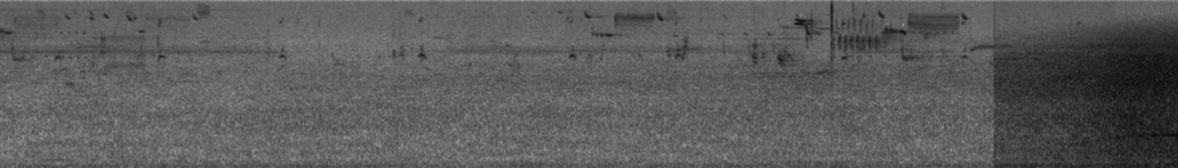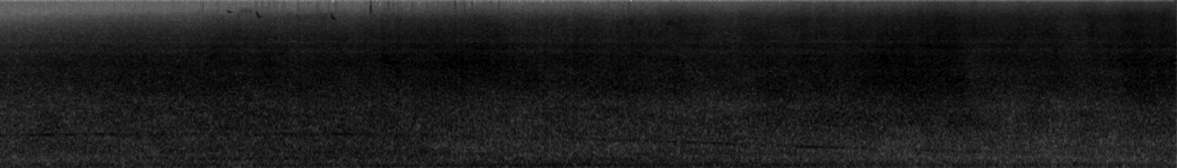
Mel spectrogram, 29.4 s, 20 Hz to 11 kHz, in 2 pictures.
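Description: Faint outdoor background for about the first twelve seconds. Then a Boeing 787-9's jet engines come in abruptly, spool up over a couple of seconds and run loud and steady, typical of takeoff power on the runway. A faint tone inside the roar falls slowly.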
